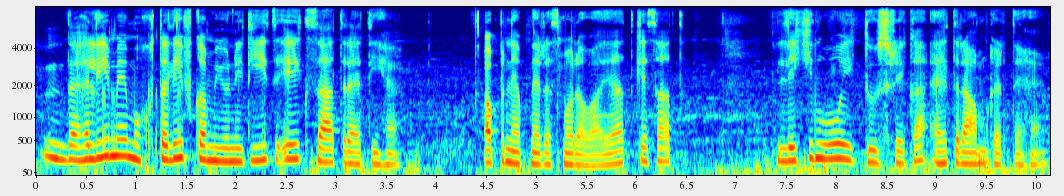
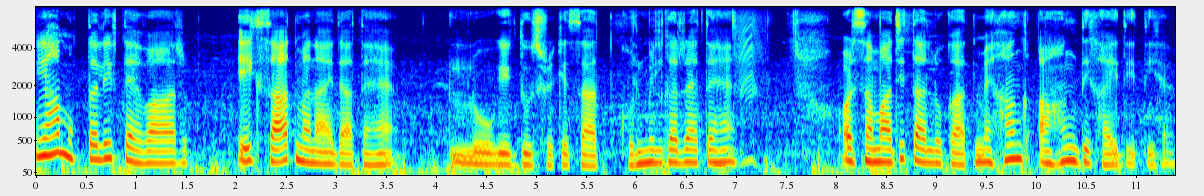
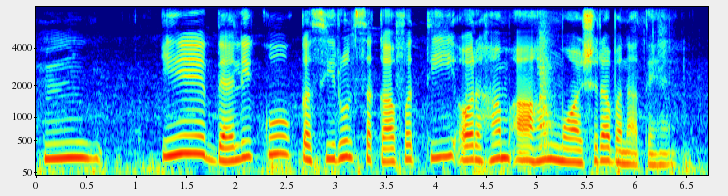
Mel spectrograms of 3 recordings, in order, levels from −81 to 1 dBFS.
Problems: background sounds at intervals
